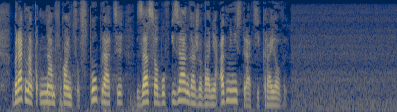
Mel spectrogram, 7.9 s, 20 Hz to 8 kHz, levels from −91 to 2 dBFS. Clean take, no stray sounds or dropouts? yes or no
yes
